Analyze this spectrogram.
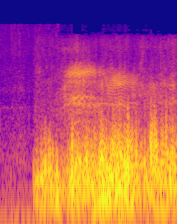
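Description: Sheep bleat as a herder drives a flock on a pasture in Tüp district. A low rumble sets in, then a long wavering bleat is followed by a shorter one, both fairly loud.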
